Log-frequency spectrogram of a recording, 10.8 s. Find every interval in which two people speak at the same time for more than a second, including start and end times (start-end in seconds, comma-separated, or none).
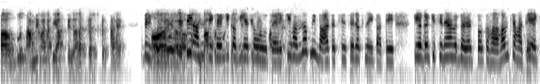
3.1-5.8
